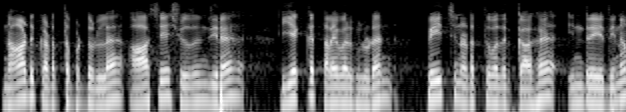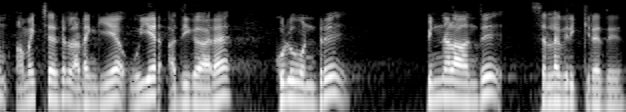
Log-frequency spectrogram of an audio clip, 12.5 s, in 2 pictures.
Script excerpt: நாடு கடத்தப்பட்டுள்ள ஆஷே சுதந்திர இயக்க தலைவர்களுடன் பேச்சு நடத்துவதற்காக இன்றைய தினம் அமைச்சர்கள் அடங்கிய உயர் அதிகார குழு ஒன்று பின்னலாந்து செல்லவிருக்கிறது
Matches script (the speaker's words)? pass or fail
pass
